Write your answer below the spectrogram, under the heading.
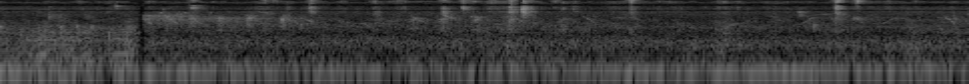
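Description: Near silence: a faint steady low hum with a few scattered faint ticks.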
